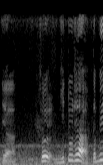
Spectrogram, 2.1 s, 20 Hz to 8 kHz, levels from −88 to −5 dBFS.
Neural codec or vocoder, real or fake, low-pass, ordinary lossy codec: none; real; 7.2 kHz; MP3, 48 kbps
